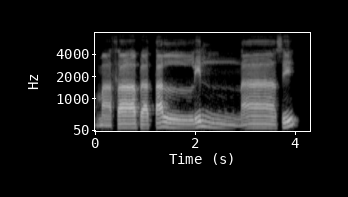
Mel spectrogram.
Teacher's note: Masa batan fathah alif mad tabi'i, fathah tanwin bertemu dengan huruf lam, bacaan idgham bila gunnah. Idgham masuk bi dengan la tidak, gunnah mendengung. · nun tasdid dibaca gunnah atau mendengung, ditahan 2 harokat.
